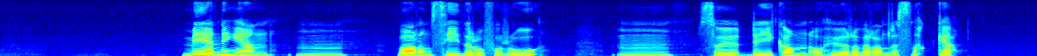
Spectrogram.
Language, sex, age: Norwegian, female, 40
